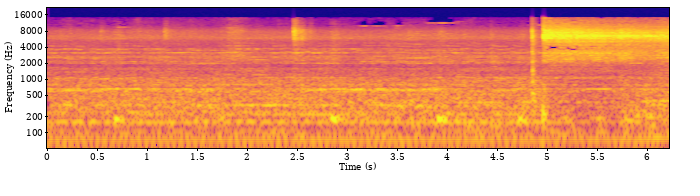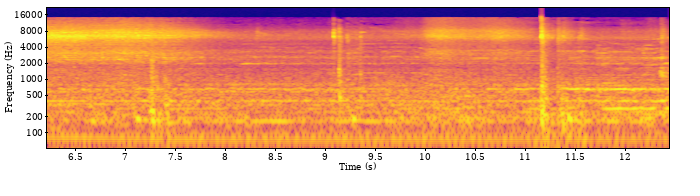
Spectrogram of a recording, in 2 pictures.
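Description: Car engine heard from inside the cabin, running at low speed and then idling steadily while the car stands still. A hiss rises about five seconds in and fades over the next three seconds, with a few sharp clicks later on.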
